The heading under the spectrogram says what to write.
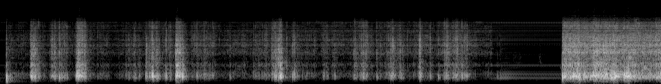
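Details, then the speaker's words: Philco Model 7030 signal tracer/dynamic tester audio amp: signal sounds clean going into the output transistors but comes out distorted, clipped, harsh and crackly; output transistors suspected unbiased. "So it sounds good going if If those are the audio output transistors right there, it sounds good going into them, but coming out it's all distorted and clipped and sounds like they're unbiased."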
